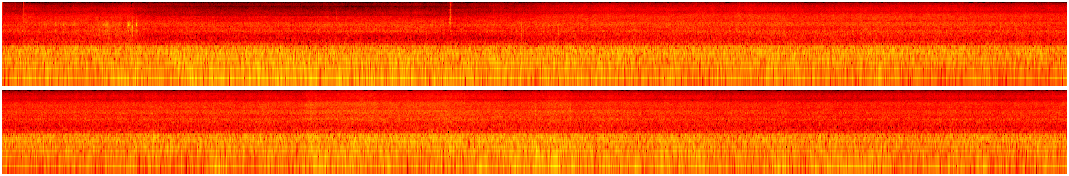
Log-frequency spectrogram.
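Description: Steady low rumble of wind buffeting an action camera's microphone, with sea surf on a rocky shore underneath.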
